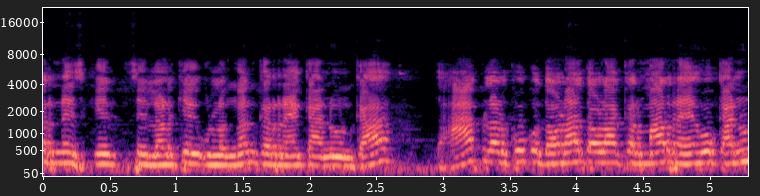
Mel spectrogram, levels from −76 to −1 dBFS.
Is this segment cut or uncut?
uncut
